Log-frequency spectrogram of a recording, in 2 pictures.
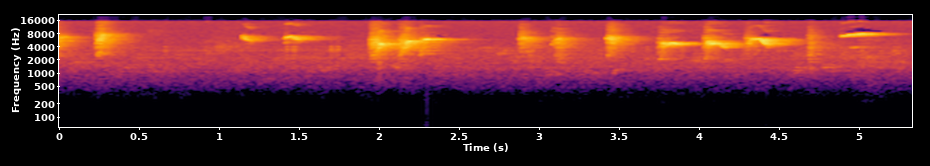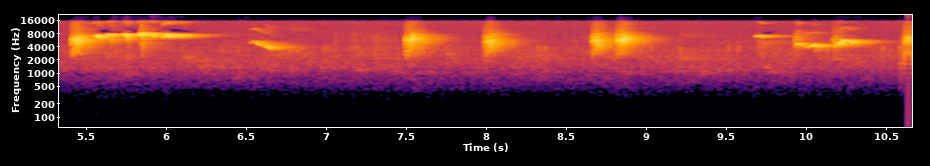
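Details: Olive-backed sunbird male singing strongly, a tutor recording for young birds yet to sing: quick high tweets mixed with short rising and falling whistled notes, in an almost unbroken run.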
